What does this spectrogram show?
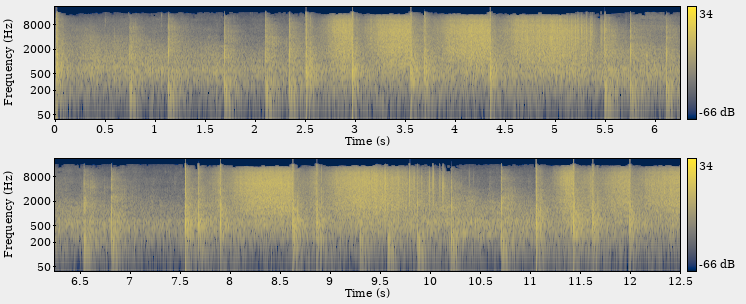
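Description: Firework batteries firing: an irregular string of sharp launch and burst bangs, with stretches of dense hissing crackle between them.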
